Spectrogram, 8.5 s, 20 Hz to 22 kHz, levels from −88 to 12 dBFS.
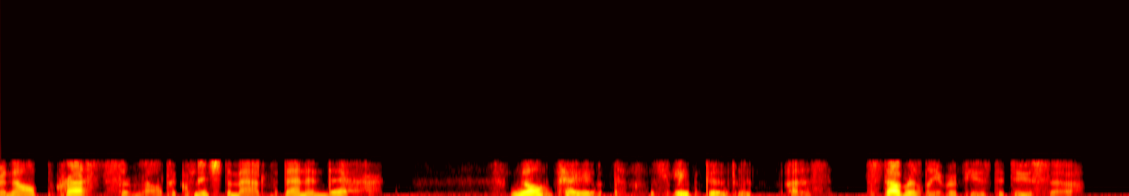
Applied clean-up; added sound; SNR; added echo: neural diffusion model UNIVERSE++.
